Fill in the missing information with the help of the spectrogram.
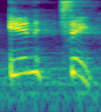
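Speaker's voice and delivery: outraged echo of Insane; stress on Insane. Real, not acted. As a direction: hammer the word Insane.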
